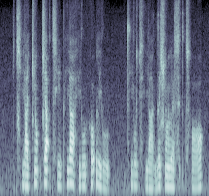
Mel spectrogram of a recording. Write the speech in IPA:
t͡ɕʰ j a˧ t͡ɕ ɔ̃˦ k̚ ɕ a˦ ʔ t͡sʰ i˧ pʰ j a˥˧ h j u˧ h o˦ ʔ l j u˨˩ | t̪ʰ j u˧ t͡sʰ j a˨˩ ɡ ə˥˧ ɕ ɔ̃˧ l ə˨˩ s ə˦ k̚ t͡sʰ ɔ˨˦

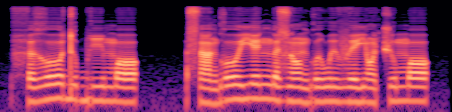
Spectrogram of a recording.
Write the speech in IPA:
h ə˧ ɣ oː˦ d u˧ b iː˧ m ɔ˧ | s ã˨ ɡ oː˦ j e˦ ŋ ə˧ z ɔ̃˧ ɡʷ i˧ w ɨ˧ v e˧ j ɔ̃˨ t͡ʃ u˦ m ɔ˦

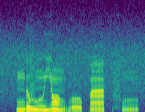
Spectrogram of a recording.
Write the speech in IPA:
ŋ ə˦ v ũ˧ j ɔ̃˦˨ ɡ͡b oː˨ p ã˧ | f ũ˨

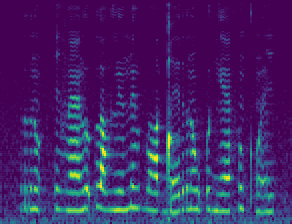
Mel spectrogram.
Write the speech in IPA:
r ũ ʔ h i v æ̃ l u ʔ l ɒ v lʲ ũ n ẽ v bʱ ɒ ɡ͡ǃ e r õ w ʔ u ɡʲ æ̃ h ũ kʷʼ ẽ i̯

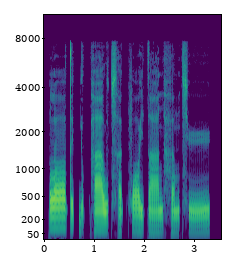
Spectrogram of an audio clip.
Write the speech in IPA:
l ɔː˥ t̪ ɪ˨ k̚ j ʊ˨ k̚ h aː˥ w t͡sʰ ɐ˨ k̚ f ɔː˧ j t̪ aː˨˧ n h ɐ˨˥ m t͡sʰ yː˨˧

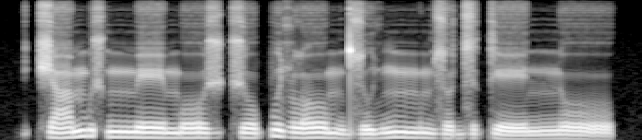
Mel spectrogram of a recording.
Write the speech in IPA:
t͡ʃ a m u ʃ mː eː m oː ʒ t͡ʃ o p o ʎ lˠ oː m d͡z u ʎ mː ə m z o d͡z ɯ k eː nː oː

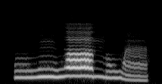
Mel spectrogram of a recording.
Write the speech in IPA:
u˧ w ũ˦ w aː˦ n u˧ w ɛ̃˨

